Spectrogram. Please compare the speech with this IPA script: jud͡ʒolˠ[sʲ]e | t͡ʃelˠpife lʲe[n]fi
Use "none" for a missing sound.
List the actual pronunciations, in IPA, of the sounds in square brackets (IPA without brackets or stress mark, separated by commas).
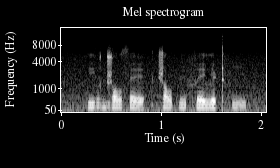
s, ʈ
